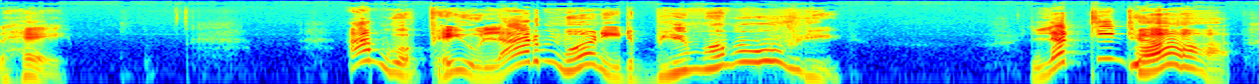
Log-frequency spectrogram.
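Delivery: slow delivery with pitch swooping up. Imagining a movie offer, doing an Adam Sandler impersonation. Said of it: "That's my best Adam Sandler impersonation".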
